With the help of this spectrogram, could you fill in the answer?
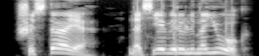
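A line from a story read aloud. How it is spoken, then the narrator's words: Shouting. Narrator (Russian): закричал Дэйв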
